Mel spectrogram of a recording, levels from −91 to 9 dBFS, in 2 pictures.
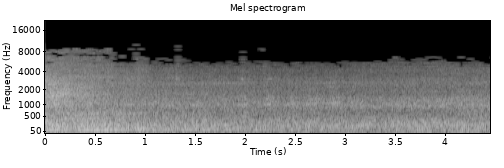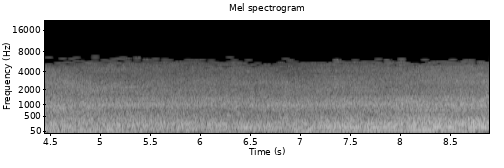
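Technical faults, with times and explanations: throughout, WMA compression: ringing, washy smearing and hiss that breathes with the sound, likely a low-bitrate encode around 32 kbps; the spectrogram is empty above 10 kHz.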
